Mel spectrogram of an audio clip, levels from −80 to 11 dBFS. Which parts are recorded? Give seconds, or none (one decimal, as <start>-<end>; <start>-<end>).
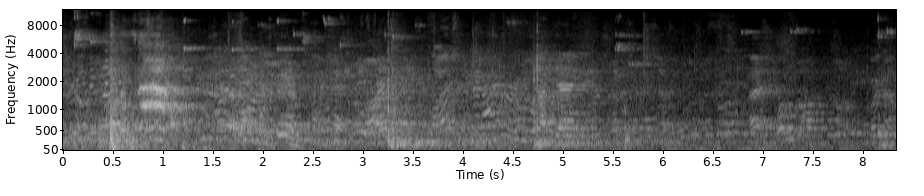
0.0-0.6; 1.2-8.3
